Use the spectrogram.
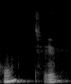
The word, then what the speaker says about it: Hume: Entonces, un filósofo de la misma época, Hume, o bueno, Hume, creo que se pronuncia Hume, dice, no, ¿sabes qué?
